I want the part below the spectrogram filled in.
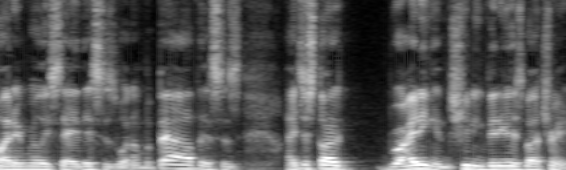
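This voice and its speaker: A man talks very fast with a New Jersey accent. His pitch shows ordinary variation. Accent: New Jersey American. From New Jersey, Trenton. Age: 30s. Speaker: podcast host and gym owner. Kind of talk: motivational monologue. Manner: casual, conversational with fillers.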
